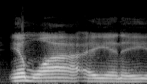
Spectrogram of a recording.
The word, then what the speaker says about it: Myane: It is spelled M-Y-A-N-E. It's not the M-A-Y. It's not Maine. It's Myane.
